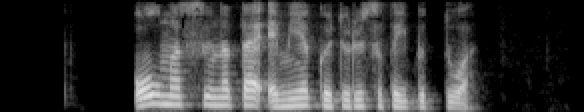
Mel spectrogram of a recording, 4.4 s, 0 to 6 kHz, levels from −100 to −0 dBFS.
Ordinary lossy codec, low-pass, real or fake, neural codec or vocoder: Opus, 64 kbps; 5.4 kHz; real; none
